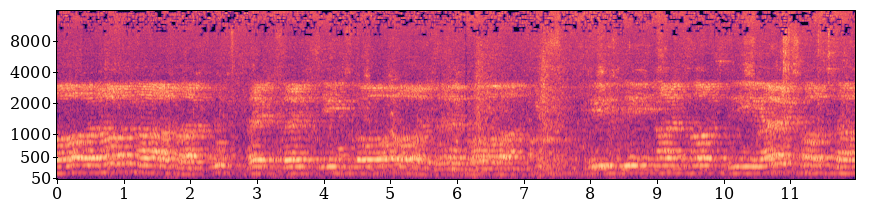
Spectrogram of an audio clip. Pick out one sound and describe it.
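A choir of men chants in unison in a large echoing hall.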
